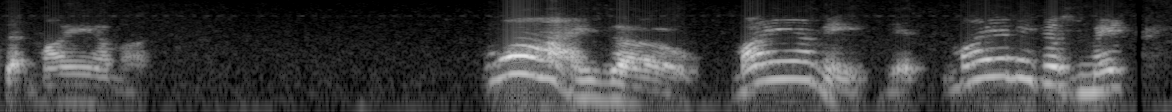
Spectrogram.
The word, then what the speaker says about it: Miami: Everybody in the fucking planet will call that Miami, but here in Oklahoma, we actually pronounce that Miami.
